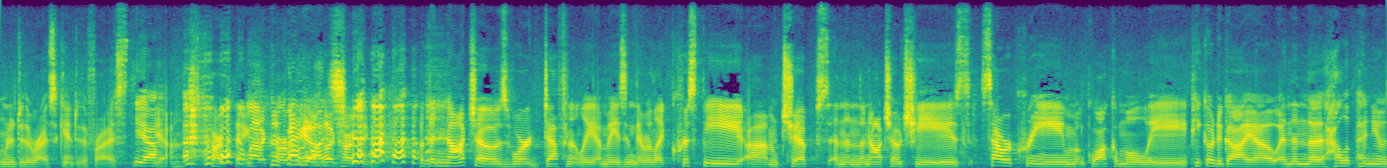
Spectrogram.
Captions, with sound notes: "IF I'M GONNA DO THE RICE, CAN'T DO THE FRIES." CARB THING. [ LAUGHTER ] BUT THE NACHOS WERE DEFINITELY AMAZING. THEY WERE LIKE CRISPY CHIPS AND THEN THE NACHO CHEESE, SOUR CREAM, GUACAMOLE, PICO DE GALLO, AND THEN THE JALAPEÑOS.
